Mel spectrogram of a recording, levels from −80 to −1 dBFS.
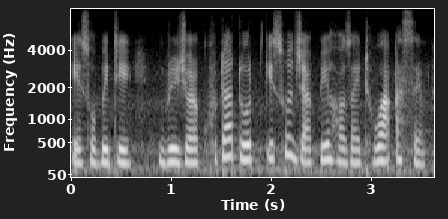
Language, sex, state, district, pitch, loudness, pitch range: Assamese, female, Assam, Kamrup Metropolitan, 200 Hz, -18 LUFS, 195-235 Hz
